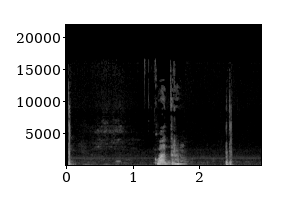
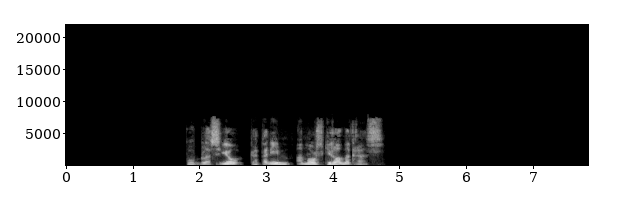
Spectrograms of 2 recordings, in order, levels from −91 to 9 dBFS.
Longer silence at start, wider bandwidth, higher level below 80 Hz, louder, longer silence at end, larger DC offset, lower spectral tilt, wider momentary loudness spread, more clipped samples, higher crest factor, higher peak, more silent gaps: second, 0 s vs 1.8 s; first, 16.5 kHz vs 7.8 kHz; second, -64 dBFS vs -56 dBFS; second, -31 LUFS vs -18 LUFS; second, 0.45 s vs 3.15 s; neither; about the same, -5.5 dB/octave vs -6 dB/octave; about the same, 15 LU vs 13 LU; neither; about the same, 24 dB vs 20 dB; second, -10 dBFS vs -2 dBFS; second, none vs 2.66-2.76 s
